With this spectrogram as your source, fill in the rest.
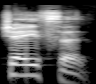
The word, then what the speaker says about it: JSON: open- notify dogroses they're even doing the content negotiation right in the URL and yeah I know everybody pronounces that Jon I call it Jason otherwise I mean I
